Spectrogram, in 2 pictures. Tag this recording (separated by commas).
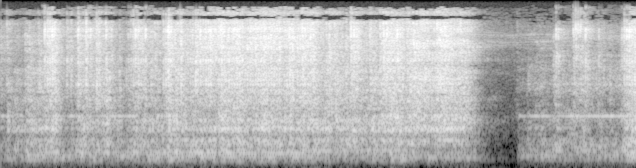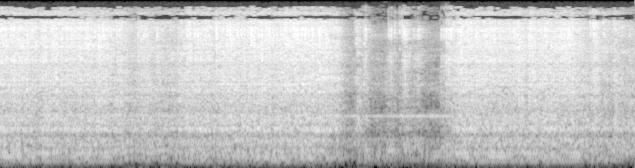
printer printing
